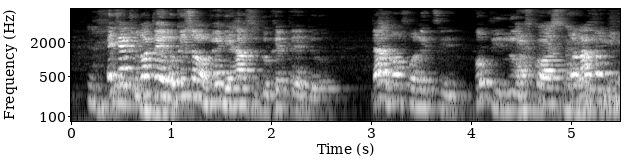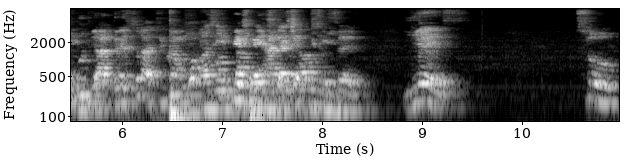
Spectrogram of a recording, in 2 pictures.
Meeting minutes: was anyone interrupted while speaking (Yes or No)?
Yes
